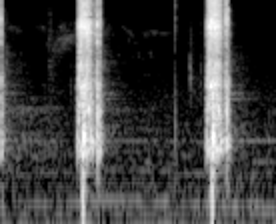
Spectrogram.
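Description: Two sharp airsoft gun shots crack about a second apart, each a short loud snap against a quiet background.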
